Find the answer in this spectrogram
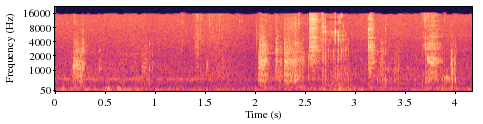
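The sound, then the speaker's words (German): A noisy slurp of salmon-coloured rosé wine made from Spätburgunder grapes, drawn in over a couple of seconds in airy bursts during a wine tasting, followed by a shorter slurping pull near the end, with no talking. “und dann schlürfe ich das. So hat man das gehört?”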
